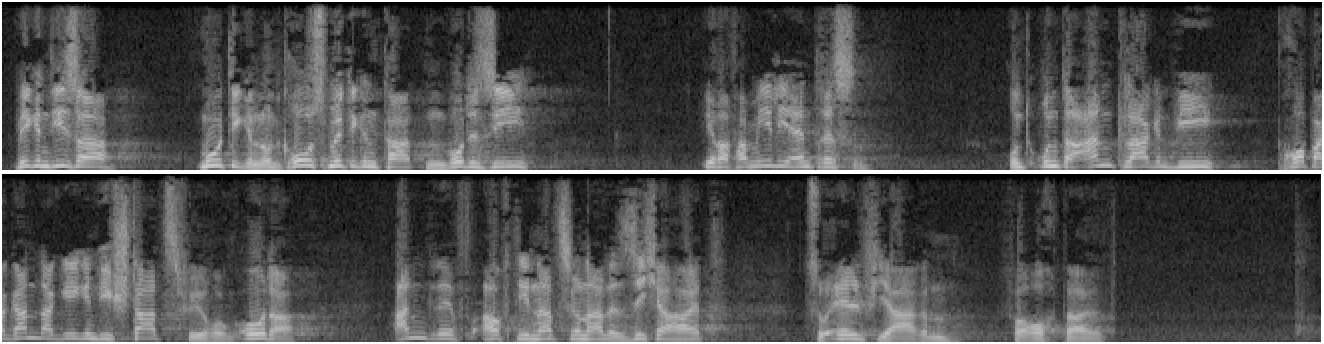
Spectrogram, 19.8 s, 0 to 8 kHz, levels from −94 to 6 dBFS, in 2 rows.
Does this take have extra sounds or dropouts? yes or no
no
